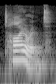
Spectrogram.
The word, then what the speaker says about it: tyrant: number 10 tyrant tyrant tyrant the stress is at the beginning means cruel or unjust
